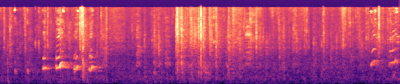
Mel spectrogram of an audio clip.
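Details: Four-week-old Bohemian Shepherd puppies from the F litter, indoors, giving short high whimpers in two bursts, one early and one near the end, over soft tapping and patter.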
